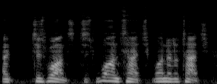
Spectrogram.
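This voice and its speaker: A man's voice: mid-range voice, normal speed, slightly rough, no room sound, pitched above the performer's own voice, lightly acted. A man voicing a vain young male hunter who is in love with himself, swooning and wailing in a comic myth retelling. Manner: breathless, swooning, then wailing in panic.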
